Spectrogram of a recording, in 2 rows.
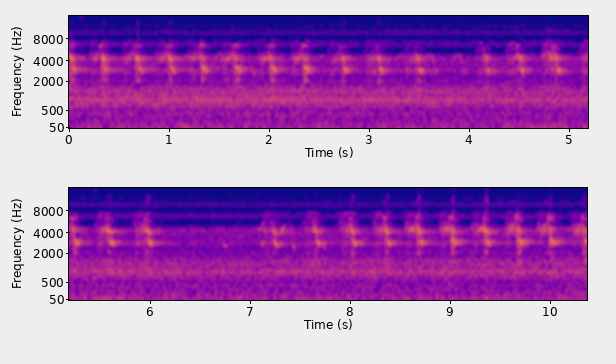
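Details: Live webcam at a booted eagle nest in Sierra de Guadarrama National Park, Spain, 2022, where one chick pecks its smaller nestmate; high double peeps repeat about three a second, pause briefly, then resume.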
